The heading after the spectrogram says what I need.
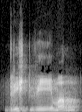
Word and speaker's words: দৃষ্ট্বেমম: অর্জুন উবাচ দৃষ্ট্বেমম স্বজনম কৃষ্ণ। দৃষ্ট্বে বফলার উচ্চারণ ভালো রাখতে হবে।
